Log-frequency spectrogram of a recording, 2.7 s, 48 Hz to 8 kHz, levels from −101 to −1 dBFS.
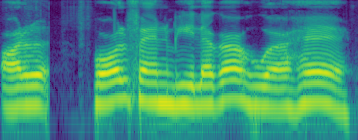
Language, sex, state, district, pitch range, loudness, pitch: Hindi, male, Jharkhand, Ranchi, 170-190 Hz, -13 LUFS, 180 Hz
